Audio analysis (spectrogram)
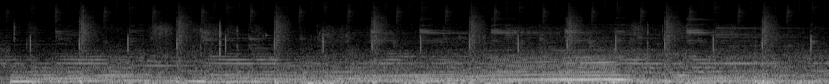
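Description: A 1992 Acura with a 1.7 liter engine accelerates with a steady, loud engine drone that rises in pitch through the gears, heard from inside or close to the car, with no speech.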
